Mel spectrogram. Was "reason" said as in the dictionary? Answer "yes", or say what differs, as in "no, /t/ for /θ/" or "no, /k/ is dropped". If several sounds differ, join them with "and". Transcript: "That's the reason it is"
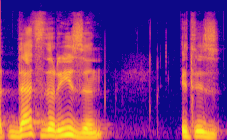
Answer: yes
